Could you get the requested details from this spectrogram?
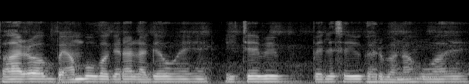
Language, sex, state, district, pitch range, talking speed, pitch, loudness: Hindi, male, Bihar, East Champaran, 120-125 Hz, 205 wpm, 125 Hz, -19 LUFS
